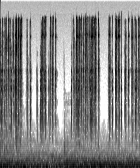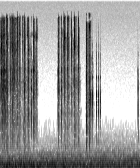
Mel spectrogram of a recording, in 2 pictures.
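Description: A computer terminal chatters with quick bursts of rapid clicks.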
